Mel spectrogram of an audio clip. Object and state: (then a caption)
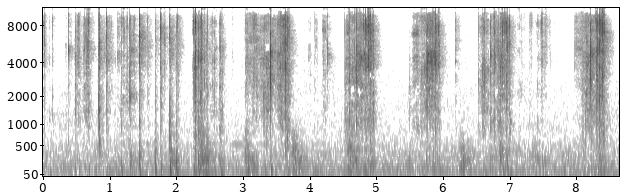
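Dry pine cone. Long nails flick, tap and scratch the scale tips of a dry, open pine cone with woody scales, held close to the camera. Quick, sharp, bright clicks come first, then longer, dry rasping scratches in separate bursts. The sound is crisp and high with almost no low end.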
